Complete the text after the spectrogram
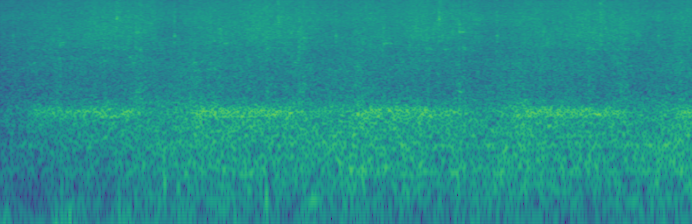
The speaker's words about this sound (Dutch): Het is hier bloedheet binnen. Er staan immense ovens te gloeien. Ik zie overal vuur en vlammen hier in de fabriek.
